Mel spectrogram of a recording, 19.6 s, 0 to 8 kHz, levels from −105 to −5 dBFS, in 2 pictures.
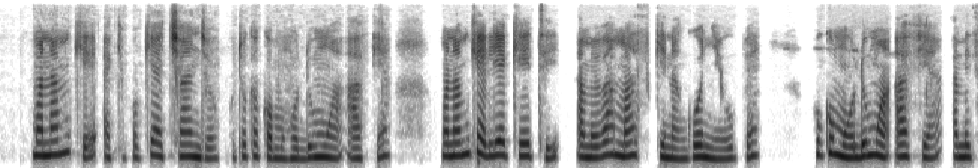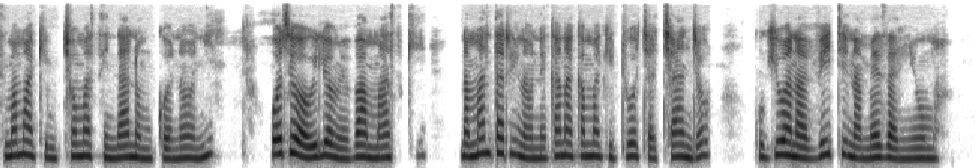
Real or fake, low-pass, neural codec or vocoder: real; 7.2 kHz; none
